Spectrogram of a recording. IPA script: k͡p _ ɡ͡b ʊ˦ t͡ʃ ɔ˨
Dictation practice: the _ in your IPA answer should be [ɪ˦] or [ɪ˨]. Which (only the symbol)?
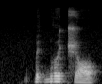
ɪ˨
